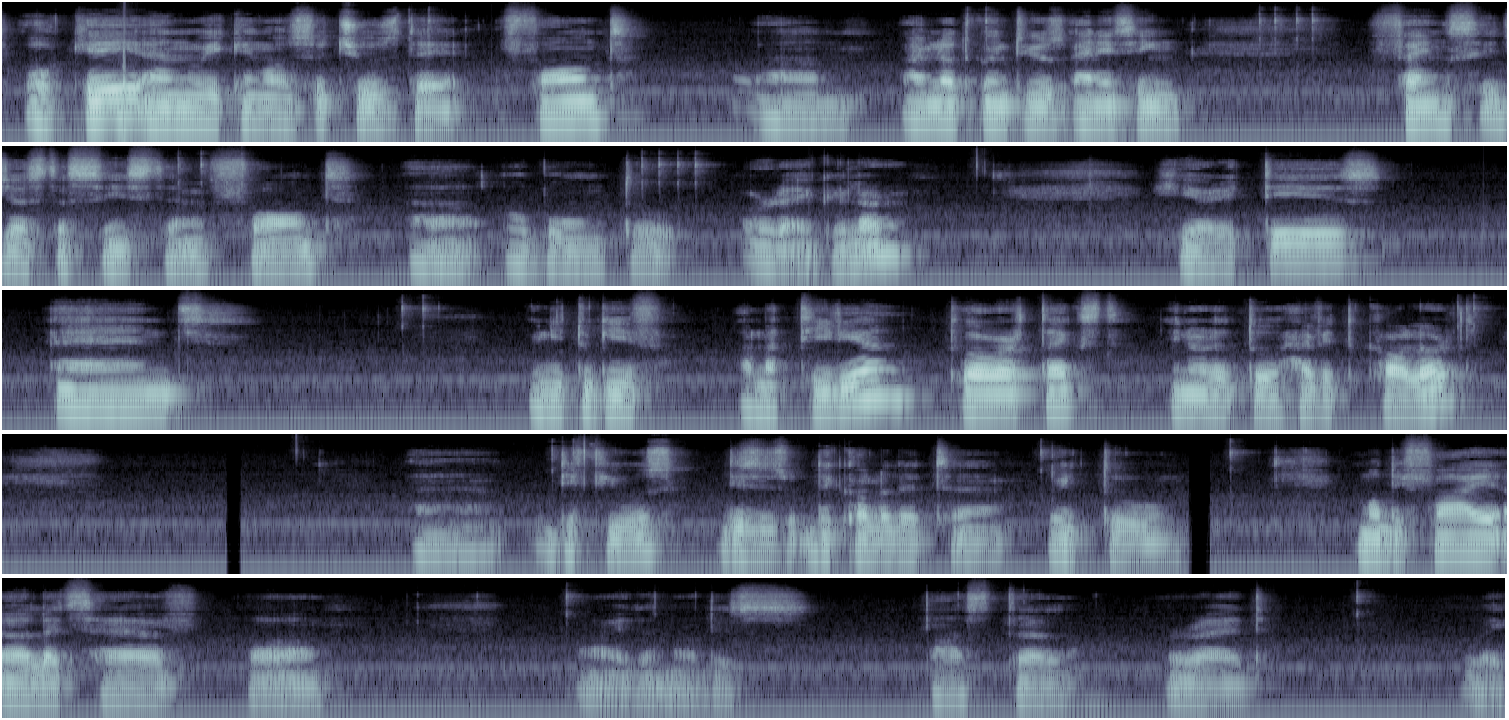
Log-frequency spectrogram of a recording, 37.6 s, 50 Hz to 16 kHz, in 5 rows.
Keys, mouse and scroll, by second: 2.0 click, 4.8 click, 6.3 click, 8.4 click, 10.7 click, 17.1 click, 22.3 click, 25.3 click, 27.8-29.2 drag, 32.9-37.4 drag.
